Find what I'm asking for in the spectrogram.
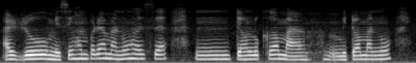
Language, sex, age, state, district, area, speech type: Assamese, female, 45-60, Assam, Dhemaji, rural, spontaneous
